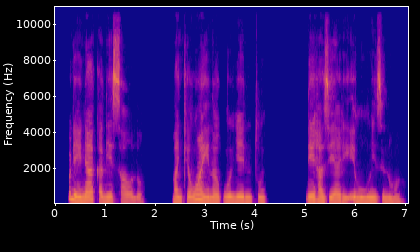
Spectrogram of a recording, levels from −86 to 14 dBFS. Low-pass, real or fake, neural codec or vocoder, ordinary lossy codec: none; fake; autoencoder, 22.05 kHz, a latent of 192 numbers a frame, VITS, trained on one speaker; none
